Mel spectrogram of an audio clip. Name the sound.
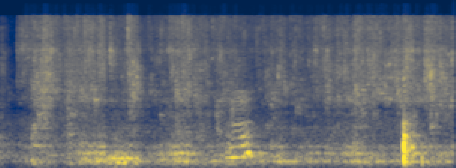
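water from the heater being poured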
